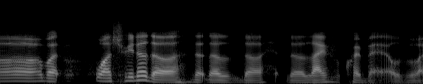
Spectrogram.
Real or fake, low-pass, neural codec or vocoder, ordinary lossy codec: fake; none; codec, 16 kHz, about 1 kbps, DyCAST, with the encoder's durations; none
